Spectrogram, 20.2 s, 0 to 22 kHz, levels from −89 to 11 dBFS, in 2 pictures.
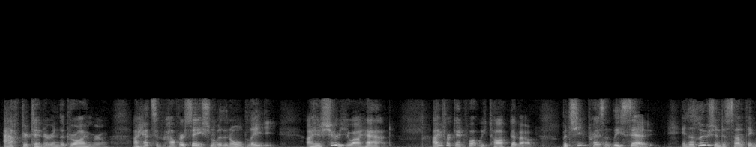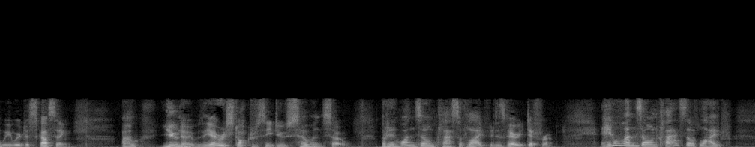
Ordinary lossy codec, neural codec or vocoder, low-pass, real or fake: MP3, 48 kbps; codec, 16 kHz, 0.8 kbps, ZipCodec; 7.2 kHz; fake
